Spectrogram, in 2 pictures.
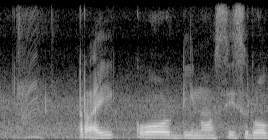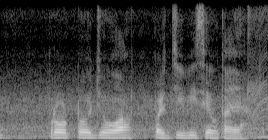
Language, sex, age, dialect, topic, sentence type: Hindi, male, 18-24, Hindustani Malvi Khadi Boli, agriculture, statement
